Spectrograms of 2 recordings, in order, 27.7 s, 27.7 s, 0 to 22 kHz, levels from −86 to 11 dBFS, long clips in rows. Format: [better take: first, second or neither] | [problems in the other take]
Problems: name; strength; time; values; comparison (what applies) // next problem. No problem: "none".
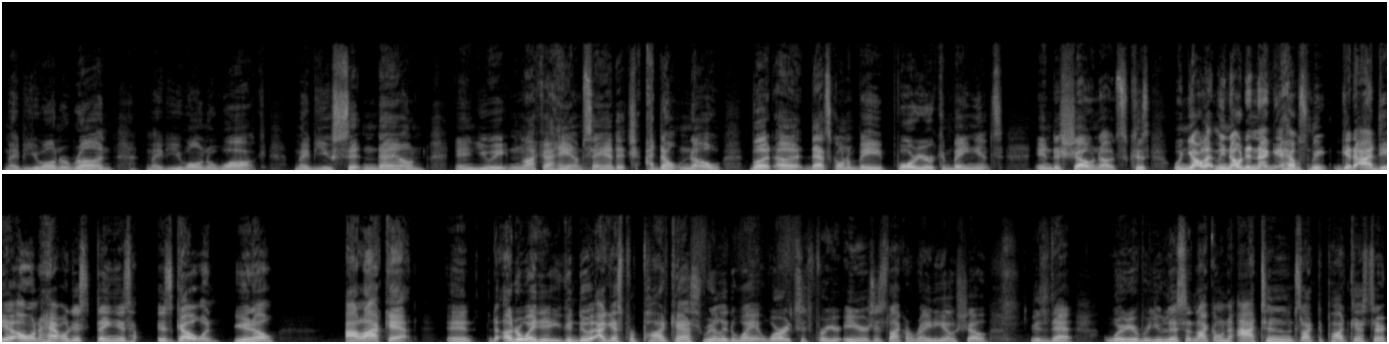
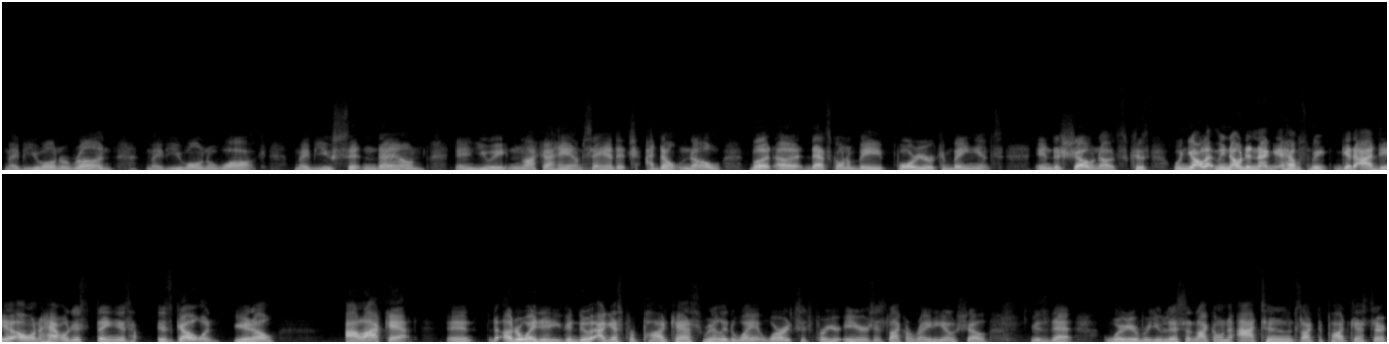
first | muffled; very; fading above 2.5 kHz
